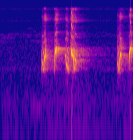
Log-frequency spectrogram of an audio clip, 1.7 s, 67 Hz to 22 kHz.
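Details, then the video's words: Bulbul kept as one of four decoy birds, giving a fast run of three rich, gurgling notes, then a pause and the start of another phrase, loud and close in a silent background. "เสียงต่อนกดอกแตงEp.68 เสียงต่อจากป่าจริงๆ นกต่อ4ตัว!!! Suara merbah lekir gacor"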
